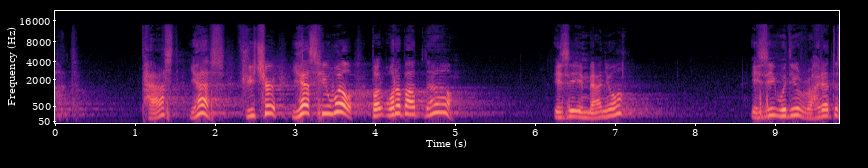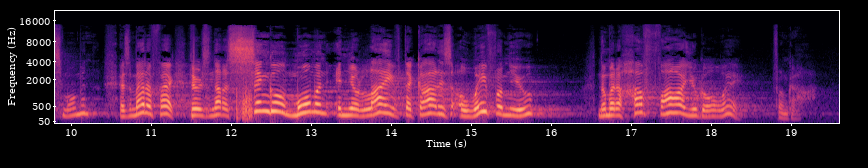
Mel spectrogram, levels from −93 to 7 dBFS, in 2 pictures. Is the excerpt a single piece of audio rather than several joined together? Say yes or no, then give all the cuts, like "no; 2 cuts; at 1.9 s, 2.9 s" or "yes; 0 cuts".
no; 1 cut; at 1.0 s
